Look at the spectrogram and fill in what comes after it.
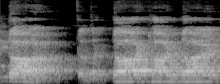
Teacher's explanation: ट ठ ड जब ऐसे पढ़ेंगे तो इसको हम लोग कह देंगे मूर्धा। क्या कह देंगे इसको, मूर्धा के द्वारा इसको बोला जाता है।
